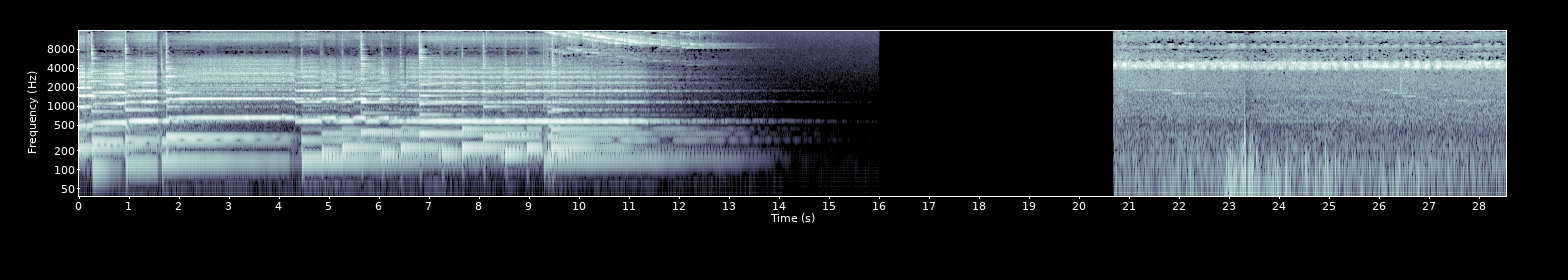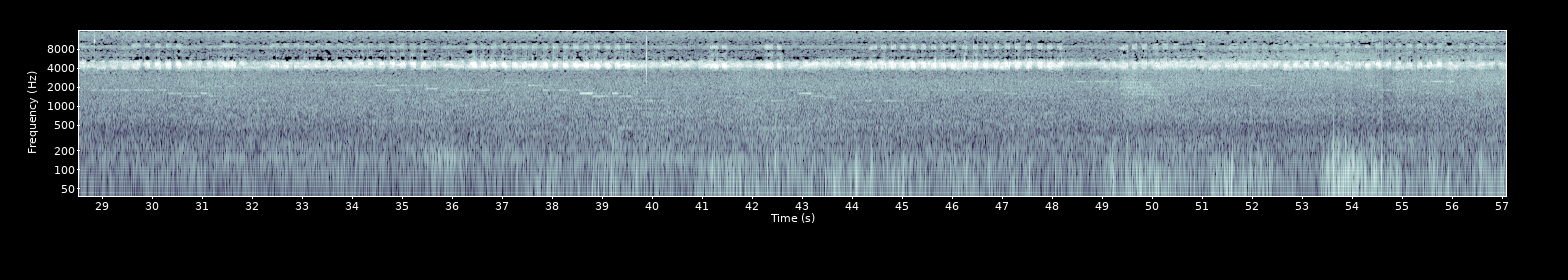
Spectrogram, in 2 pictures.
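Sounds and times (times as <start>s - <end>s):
insects trilling: 7.7s - 13.3s, 20.7s - 57.0s.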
